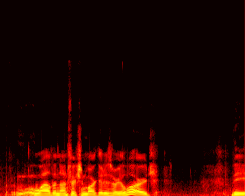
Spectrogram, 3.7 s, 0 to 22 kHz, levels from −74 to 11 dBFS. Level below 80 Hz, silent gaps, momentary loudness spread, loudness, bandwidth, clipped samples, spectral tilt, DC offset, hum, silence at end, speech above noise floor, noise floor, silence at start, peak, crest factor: -50 dBFS; none; 9 LU; -13 LUFS; 11 kHz; under 0.1%; -8.5 dB/octave; under 0.1%; none; 0 s; 35 dB; -48 dBFS; 0.1 s; 0 dBFS; 14 dB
